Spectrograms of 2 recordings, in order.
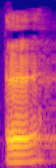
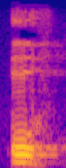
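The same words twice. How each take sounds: First: E as an open "eh" vowel, like French è; isolated E, open like the reversed-three letter; open E sound. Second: E as a closed "ay" vowel, like French é; isolated E, tight and closed; closed E sound. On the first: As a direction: say E more open, as in mère. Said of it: "et elle se prononce". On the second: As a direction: say E with the tongue high, as in été. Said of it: "c'est ça qui est écrit au rouge". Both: Shown as a demonstration.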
